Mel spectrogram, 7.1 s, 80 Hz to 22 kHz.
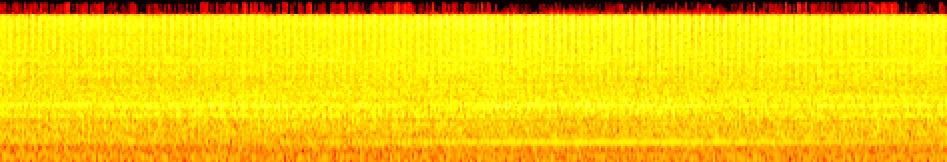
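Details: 2013 Chevrolet Cruze Eco at idle: smooth idle with a fast, light ticking about four times a second. This is normal injector and valvetrain clicking, which the dealer says is normal.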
